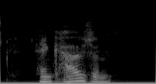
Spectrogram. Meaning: a city and municipality of North Holland, Netherlands
- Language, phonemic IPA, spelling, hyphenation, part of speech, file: Dutch, /ɛŋkˈɦœy̯.zə(n)/, Enkhuizen, Enk‧hui‧zen, proper noun, Nl-Enkhuizen.ogg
